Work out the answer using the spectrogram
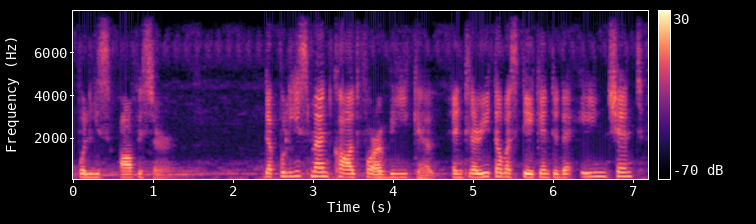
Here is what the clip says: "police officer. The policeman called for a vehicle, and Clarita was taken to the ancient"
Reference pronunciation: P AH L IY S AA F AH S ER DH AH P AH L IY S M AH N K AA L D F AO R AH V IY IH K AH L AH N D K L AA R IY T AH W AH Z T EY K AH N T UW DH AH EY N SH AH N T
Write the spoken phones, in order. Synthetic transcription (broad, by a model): P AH L IY S AA F AH S ER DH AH P AH L IY S M AH N K AA L D F AO R AH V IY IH K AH L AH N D K L AA R IY T AH W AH S T EY K AH N T UW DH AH EY N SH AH N T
